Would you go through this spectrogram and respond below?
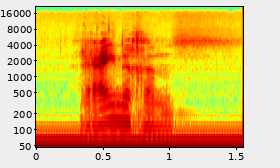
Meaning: to clean
- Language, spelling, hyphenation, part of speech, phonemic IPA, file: Dutch, reinigen, rei‧ni‧gen, verb, /ˈrɛi̯.nə.ɣə(n)/, Nl-reinigen.ogg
